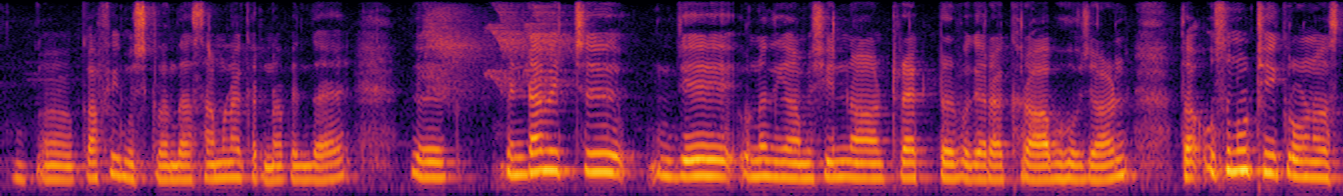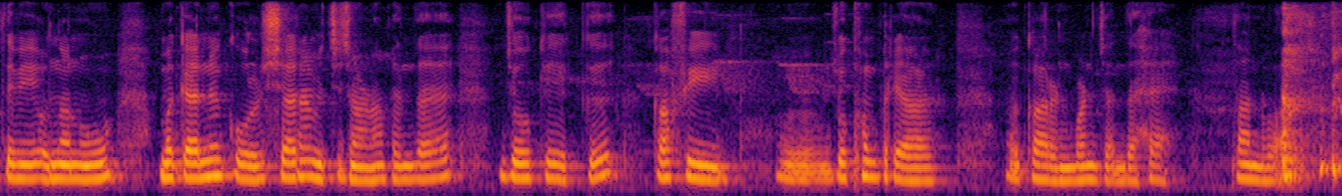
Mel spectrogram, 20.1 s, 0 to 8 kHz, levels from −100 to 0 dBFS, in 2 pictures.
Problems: background sounds at intervals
